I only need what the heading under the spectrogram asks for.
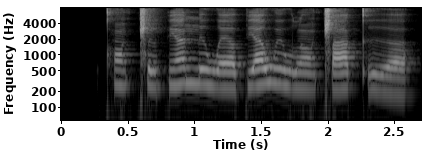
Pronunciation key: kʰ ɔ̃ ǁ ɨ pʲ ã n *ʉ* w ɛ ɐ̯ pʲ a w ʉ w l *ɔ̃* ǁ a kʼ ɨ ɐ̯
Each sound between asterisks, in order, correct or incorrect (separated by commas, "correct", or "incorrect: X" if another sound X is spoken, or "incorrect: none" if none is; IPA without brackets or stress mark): incorrect: ɨ, correct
